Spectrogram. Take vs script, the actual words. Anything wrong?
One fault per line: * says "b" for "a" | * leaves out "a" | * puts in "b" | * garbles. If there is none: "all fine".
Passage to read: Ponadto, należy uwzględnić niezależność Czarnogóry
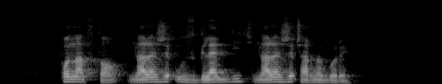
* says "należy" for "niezależność"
